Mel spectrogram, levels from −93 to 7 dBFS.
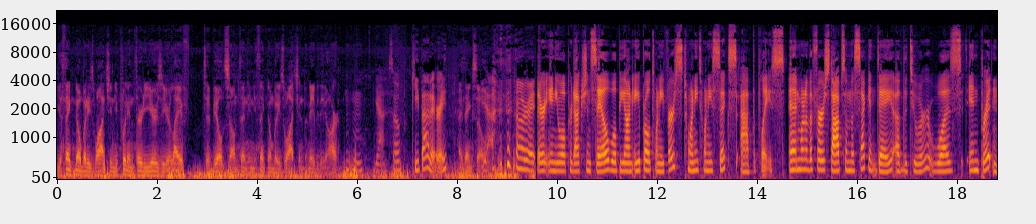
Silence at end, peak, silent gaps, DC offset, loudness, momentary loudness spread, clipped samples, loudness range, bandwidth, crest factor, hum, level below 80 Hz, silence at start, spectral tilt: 0 s; 0 dBFS; none; under 0.1%; -20 LUFS; 12 LU; under 0.1%; 10 LU; 16 kHz; 20 dB; none; -34 dBFS; 0 s; -3.5 dB/octave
